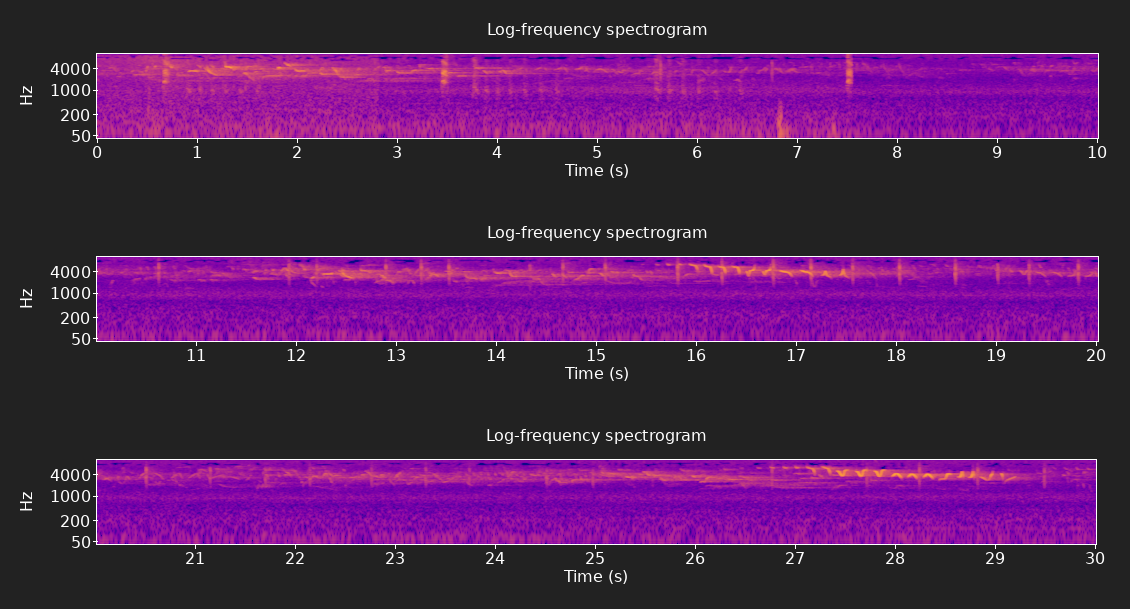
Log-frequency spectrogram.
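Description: Songbirds singing and chirping over a steady outdoor hiss, with a fast trill of quickly repeated falling notes about sixteen seconds in and again near the end.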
